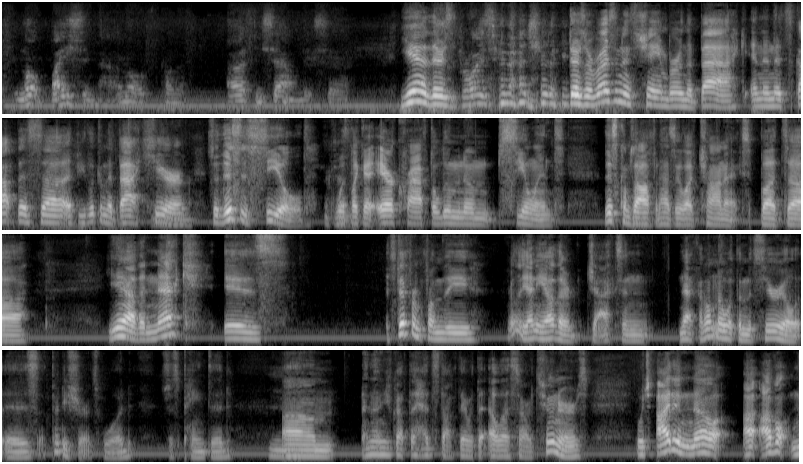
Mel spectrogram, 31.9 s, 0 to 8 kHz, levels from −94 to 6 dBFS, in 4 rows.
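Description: Aliasing runs through the whole clip. The sample rate was cut without an anti-alias filter, consistent with a drop from 48 kHz to 16 kHz, so content above 8 kHz folds back below it as unrelated tones, sitting well below the main sound. Sibilance and bright transients turn gritty and metallic. Unlike a plain low-pass or codec band limit, the spectrum runs hard right up to 8 kHz instead of rolling off, and the stray pitches do not follow the original ones.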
